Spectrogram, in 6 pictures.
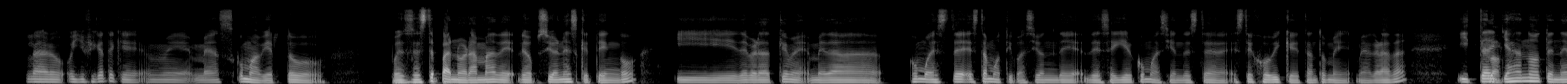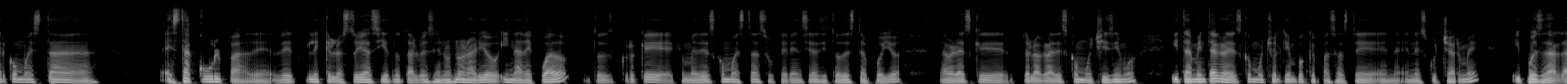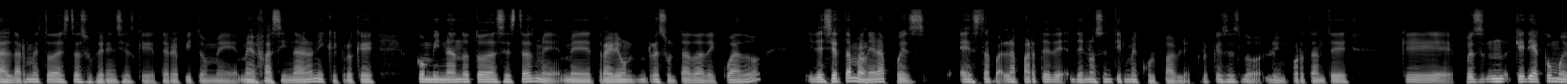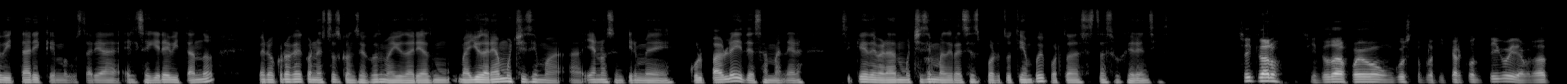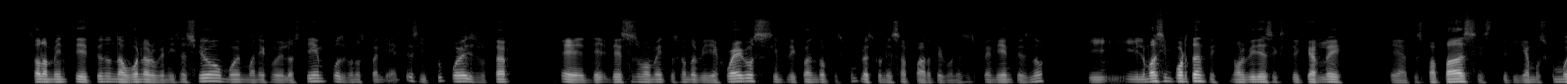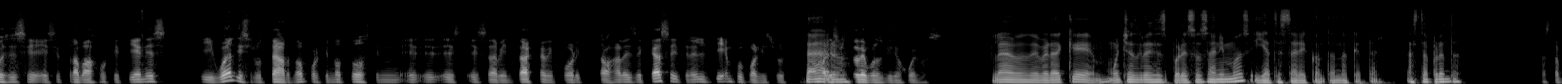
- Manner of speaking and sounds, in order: tapping
- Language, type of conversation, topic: Spanish, advice, Cómo crear una rutina de ocio sin sentirse culpable
- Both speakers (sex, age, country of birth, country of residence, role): male, 20-24, Mexico, Mexico, user; male, 25-29, Mexico, Mexico, advisor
